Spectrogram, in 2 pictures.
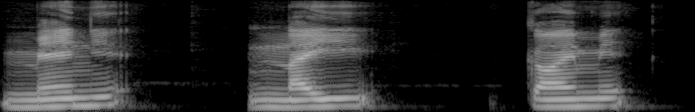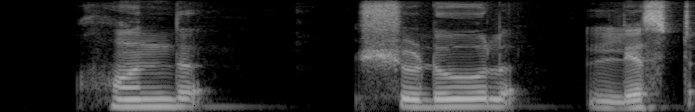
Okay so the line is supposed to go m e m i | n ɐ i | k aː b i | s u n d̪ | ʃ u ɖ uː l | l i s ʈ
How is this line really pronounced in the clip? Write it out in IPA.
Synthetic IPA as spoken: m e n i | n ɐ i | k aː m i | h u n d̪ | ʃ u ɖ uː l | l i s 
